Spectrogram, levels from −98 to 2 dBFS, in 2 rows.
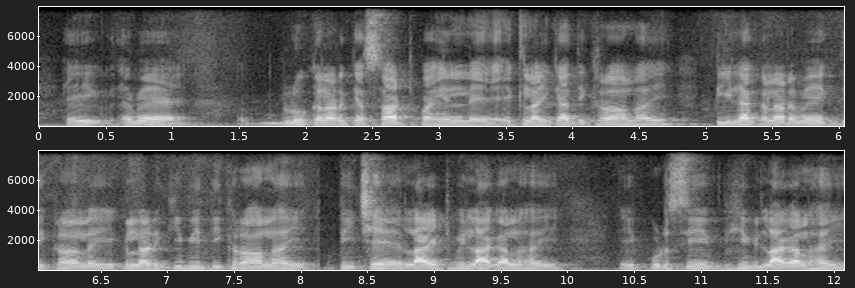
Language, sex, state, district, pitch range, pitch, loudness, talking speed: Bhojpuri, male, Bihar, Sitamarhi, 125-135 Hz, 130 Hz, -18 LUFS, 170 wpm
